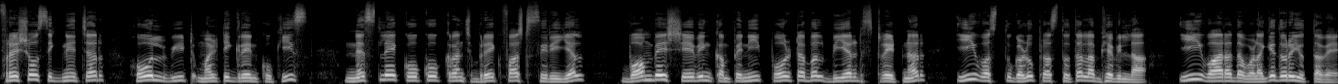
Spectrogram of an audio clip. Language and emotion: Kannada, neutral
